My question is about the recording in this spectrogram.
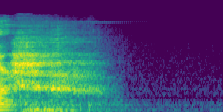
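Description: A man's long, breathy sigh right after speaking, fading out about a second in.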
